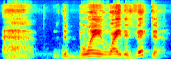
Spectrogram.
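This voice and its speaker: A man's voice: a little high, very animated, measured pace, breathy edge, no room sound. A man co-hosting a casual podcast, talking emphatically and repeating himself as he pushes his theories. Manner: emphatic, repetitive, insistent theorizing. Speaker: co-host breaking down a trailer.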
